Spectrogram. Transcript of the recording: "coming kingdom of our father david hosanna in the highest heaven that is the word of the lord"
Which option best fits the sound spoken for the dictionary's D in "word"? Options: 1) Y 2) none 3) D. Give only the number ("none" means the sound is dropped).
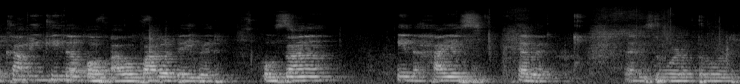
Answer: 3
